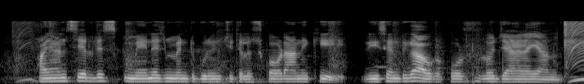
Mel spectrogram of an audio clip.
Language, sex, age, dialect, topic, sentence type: Telugu, male, 60-100, Central/Coastal, banking, statement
